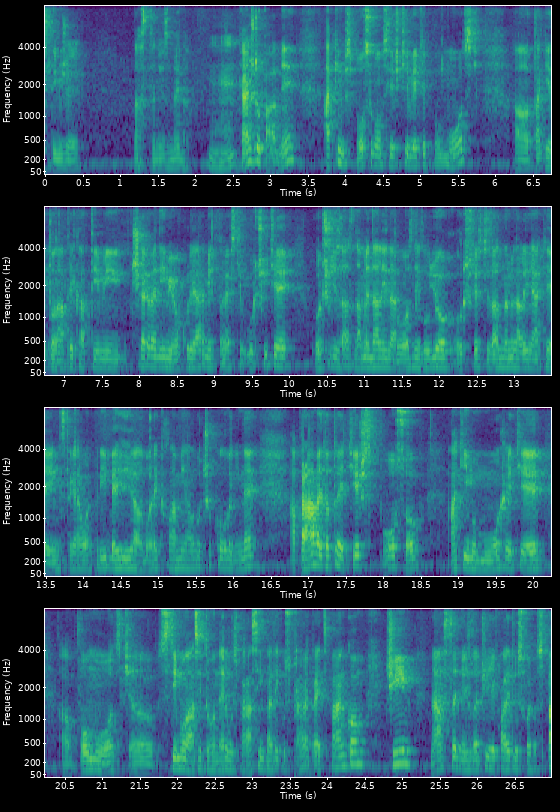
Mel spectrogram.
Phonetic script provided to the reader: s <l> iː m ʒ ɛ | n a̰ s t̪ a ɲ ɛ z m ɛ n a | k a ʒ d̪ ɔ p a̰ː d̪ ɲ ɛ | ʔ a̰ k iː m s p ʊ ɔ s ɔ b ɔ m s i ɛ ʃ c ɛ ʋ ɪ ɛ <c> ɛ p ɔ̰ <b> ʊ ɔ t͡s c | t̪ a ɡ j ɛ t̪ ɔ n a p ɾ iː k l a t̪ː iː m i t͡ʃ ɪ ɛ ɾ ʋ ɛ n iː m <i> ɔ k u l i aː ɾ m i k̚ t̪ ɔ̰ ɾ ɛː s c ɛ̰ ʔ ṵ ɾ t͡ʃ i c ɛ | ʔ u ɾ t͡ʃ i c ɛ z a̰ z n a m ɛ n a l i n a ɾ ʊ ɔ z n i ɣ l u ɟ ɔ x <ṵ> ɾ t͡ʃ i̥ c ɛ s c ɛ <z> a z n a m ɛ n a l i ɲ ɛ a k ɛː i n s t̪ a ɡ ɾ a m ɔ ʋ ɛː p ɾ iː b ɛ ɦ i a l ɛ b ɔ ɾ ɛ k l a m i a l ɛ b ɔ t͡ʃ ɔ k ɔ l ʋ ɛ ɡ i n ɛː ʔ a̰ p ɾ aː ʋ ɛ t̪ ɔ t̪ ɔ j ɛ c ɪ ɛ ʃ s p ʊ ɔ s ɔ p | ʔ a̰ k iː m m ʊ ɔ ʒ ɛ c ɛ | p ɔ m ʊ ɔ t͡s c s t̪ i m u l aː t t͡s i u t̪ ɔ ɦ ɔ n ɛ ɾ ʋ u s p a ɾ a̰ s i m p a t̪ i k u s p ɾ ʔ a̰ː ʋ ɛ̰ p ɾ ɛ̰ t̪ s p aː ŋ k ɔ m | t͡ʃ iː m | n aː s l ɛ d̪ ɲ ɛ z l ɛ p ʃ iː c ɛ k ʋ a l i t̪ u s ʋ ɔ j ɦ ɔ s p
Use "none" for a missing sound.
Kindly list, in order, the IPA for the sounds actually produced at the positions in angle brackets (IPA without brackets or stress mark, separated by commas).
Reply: l, c, m, i, ṵ, z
